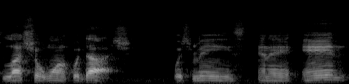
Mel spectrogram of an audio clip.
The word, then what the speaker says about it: Lashawan Qadash: up in the board this is pronounced as la sha one chord all right all together it is pronounced as la shawwan quadash which means in a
